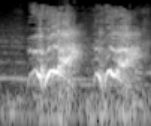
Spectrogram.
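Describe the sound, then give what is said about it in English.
A person does an impression of another man's real cough: two raspy, voiced coughs with a brief pause between them, loud and with no talking over them. “No, it's a real cough. You guys want to hear it?”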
